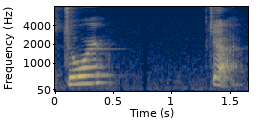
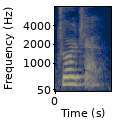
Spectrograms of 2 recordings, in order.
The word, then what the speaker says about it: Georgia: georgia georgia super easy just kind of pronounce it as jor ja you don't really need to pronounce it as that i a sound that is kind of silent so just go georgia underneath there we have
